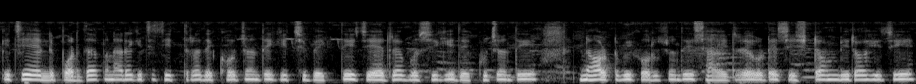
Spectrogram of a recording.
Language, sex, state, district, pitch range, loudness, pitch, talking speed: Odia, female, Odisha, Malkangiri, 215-225 Hz, -17 LUFS, 220 Hz, 150 wpm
